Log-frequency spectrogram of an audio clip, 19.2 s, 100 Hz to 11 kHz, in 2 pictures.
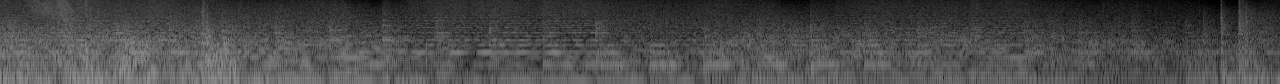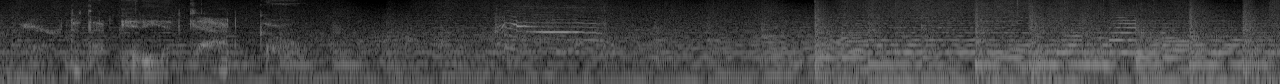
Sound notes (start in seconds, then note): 13.2 meowing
